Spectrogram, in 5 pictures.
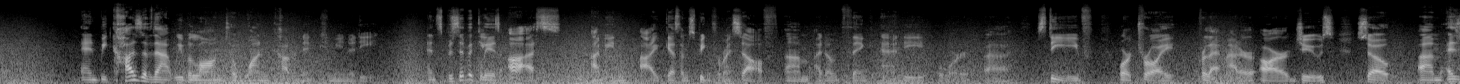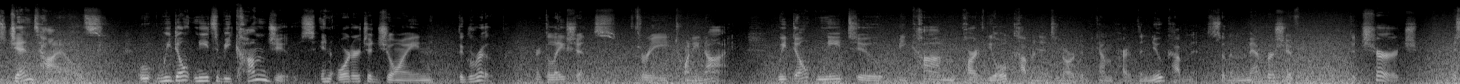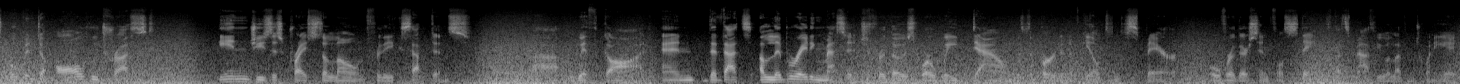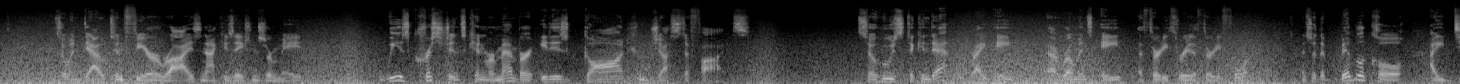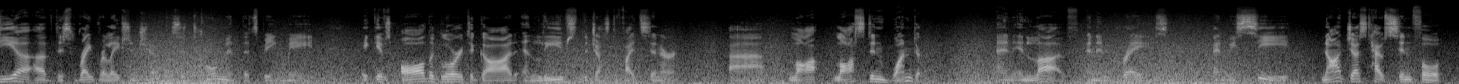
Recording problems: wind noise on the microphone; heavy; 8 dB below the speech

